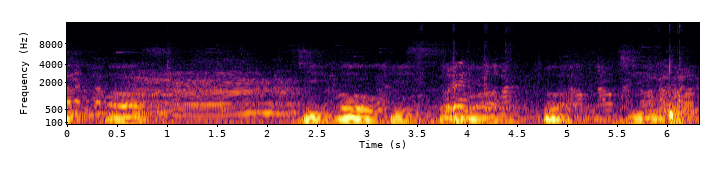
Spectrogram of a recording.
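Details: Huge Pegon cattle unloaded at a 2022 contest in Kediri, lowing in deep, drawn-out moos with strong low harmonics, several separate bellows in a few seconds, with faint music in the background.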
